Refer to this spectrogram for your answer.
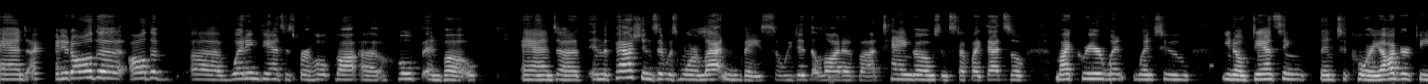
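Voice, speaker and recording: A woman's fairly high pitch at a moderate pace. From US Midwest, St. Louis, Missouri. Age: 60s. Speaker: dancer and skincare entrepreneur. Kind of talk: interview. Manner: animated, with frequent fillers and repetitions.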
